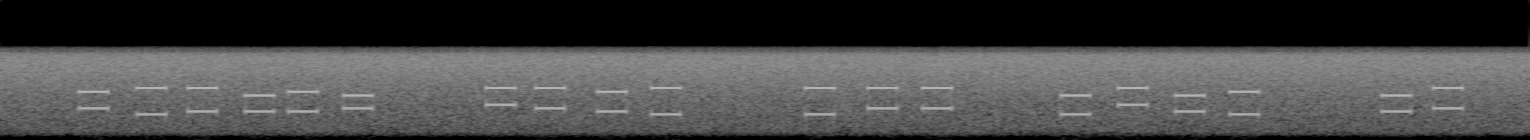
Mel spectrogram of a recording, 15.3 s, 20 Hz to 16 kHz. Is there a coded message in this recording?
Yes: DTMF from 0.8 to 14.6 s, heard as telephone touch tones, dialled by hand, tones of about 290 ms, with phone line noise. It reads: 836457 #953 399 1#42 49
